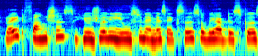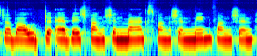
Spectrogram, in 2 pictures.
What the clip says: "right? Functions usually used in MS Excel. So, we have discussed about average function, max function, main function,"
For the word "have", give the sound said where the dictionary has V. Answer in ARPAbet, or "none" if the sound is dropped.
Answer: V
